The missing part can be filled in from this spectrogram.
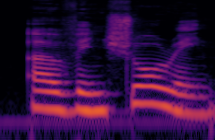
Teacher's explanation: of 在跟 ensuring 连读呢，有一个小的 vin 这样的衔接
